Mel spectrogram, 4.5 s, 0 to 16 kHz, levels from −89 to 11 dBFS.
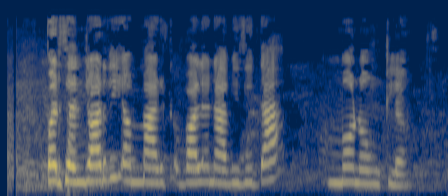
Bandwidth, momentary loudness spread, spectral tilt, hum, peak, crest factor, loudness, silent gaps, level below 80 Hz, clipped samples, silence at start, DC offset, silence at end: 11.5 kHz; 17 LU; -2.5 dB/octave; none; -2 dBFS; 22 dB; -22 LUFS; none; -72 dBFS; under 0.1%; 0.05 s; under 0.1%; 0.45 s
